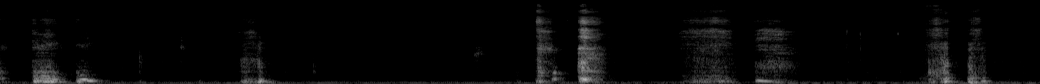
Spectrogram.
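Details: Harsh throat-clearing hawks, short coughs and spitting: coughing up and spitting out heavy phlegm, with retching, after a coughing fit while brushing teeth that caused nausea.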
